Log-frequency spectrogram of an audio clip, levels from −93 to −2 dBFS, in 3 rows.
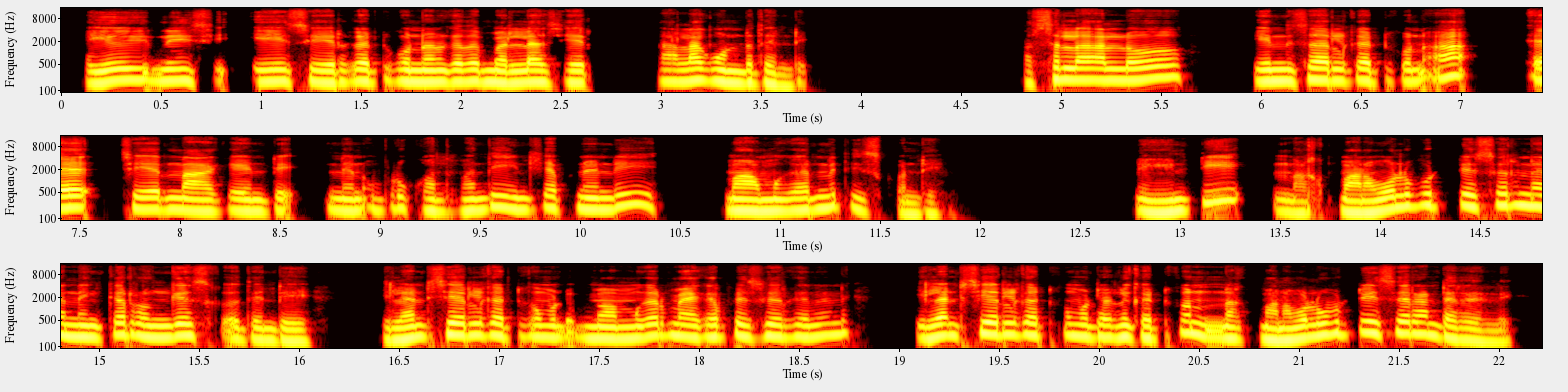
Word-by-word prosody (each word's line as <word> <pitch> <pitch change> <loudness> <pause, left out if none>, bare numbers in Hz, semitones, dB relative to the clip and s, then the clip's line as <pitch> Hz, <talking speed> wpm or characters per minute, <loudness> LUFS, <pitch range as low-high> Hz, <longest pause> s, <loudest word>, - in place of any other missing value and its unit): అయ్యో! 170 +4 +3 0.2
నేను 185 -2 +1
సీ - - -13 0.2
ఏ - - +3
సీర 165 -2 +2
కట్టుకున్నాను 175 -1 +2
కదా! 180 0 +3
మళ్ళీ 165 +1 +4
సీర 165 -1 +1 0.4
అలాగా 185 +1 +2
ఉండదండి. 155 -5 -1 1.1
అసలాల్లూ 195 +1 +3 0.6
ఎన్ని 180 0 +4
సార్లు 190 -2 +3
కట్టుకున్నా 180 -1 -2
అ! - - +7 0.5
ఏ - - +7 0.3
చీర 180 -2 0
నాకేంటి? 160 0 0 0.3
నేను 165 0 0
ఇప్పుడు 190 +3 -6
కొంతమంది 165 +4 -2
ఏంటి 175 -1 -2
చెప్పనాండి, 180 +3 0 0.5
మా 165 - +5
అమ్మగారినే 170 +5 +1
తీసుకోండి. 135 -5 -6 1.1
"ఏంటి? 160 - +1 0.4
నాకు 140 +1 -5
మనవలు 165 +8 +4
పుట్టేసారు, 225 0 -1
నన్ను 195 -3 +3
ఇంకా 210 +5 -1
రంగేసుకో 185 +1 +1
అదేంటి, 150 -2 -2 0.5
ఇలాంటి 170 +4 +2
చీరలు 205 -1 +3
కట్టుకోమంటే." 185 -2 -2
మా 165 - +4
అమ్మగారు 190 +4 +1
మేకప్ 185 +1 0
వేసాకోరు 185 0 -1
కానండి, 200 +5 -2 0.4
"ఇలాంటి 195 +2 +2
చీరలు 215 -2 +3
కట్టుకోమంటావా? 190 -3 -2
నేను 180 - -1
కట్టుకొను 215 +7 -1
నాకు 160 -3 -3
మనవలు 170 +7 +3
పుట్టేసారు" 225 +1 +1
అంటారండి. 145 -8 -2
180 Hz, 140 wpm, -22 LUFS, 165-195 Hz, 1.1 s, అ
